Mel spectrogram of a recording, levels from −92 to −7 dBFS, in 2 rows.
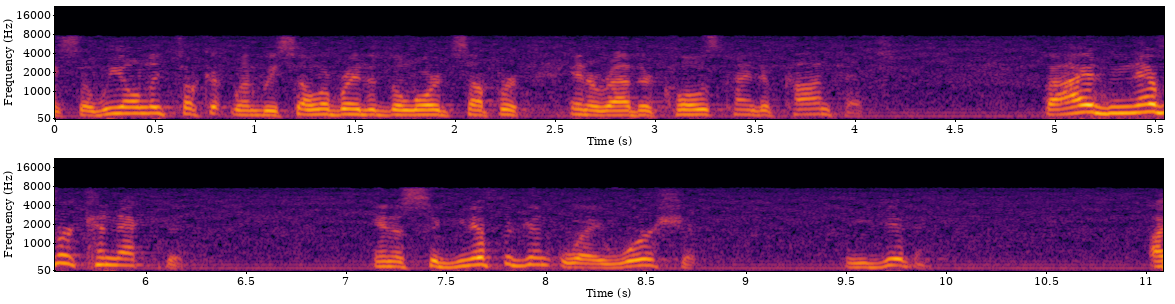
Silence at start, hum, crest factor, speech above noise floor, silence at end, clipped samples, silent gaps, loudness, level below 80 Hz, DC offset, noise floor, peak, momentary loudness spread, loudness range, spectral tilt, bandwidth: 0 s; none; 18 dB; 24 dB; 0 s; under 0.1%; none; -30 LUFS; -64 dBFS; under 0.1%; -53 dBFS; -12 dBFS; 16 LU; 4 LU; -6.5 dB/octave; 7.6 kHz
